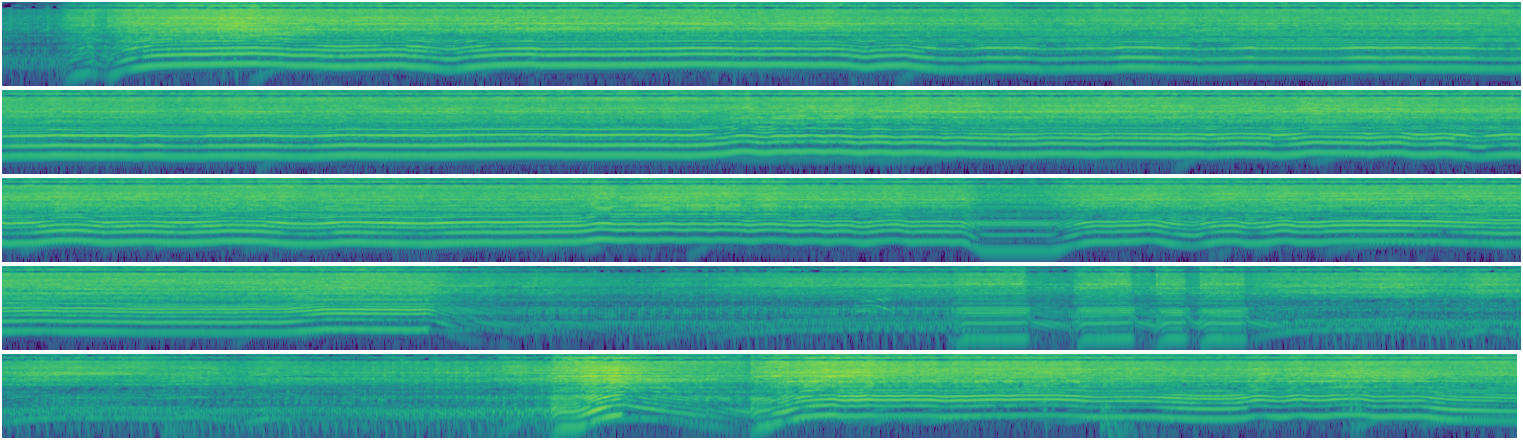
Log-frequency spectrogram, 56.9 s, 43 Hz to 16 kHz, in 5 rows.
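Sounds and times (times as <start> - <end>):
chainsaw cutting wood: 0.0 - 56.9.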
